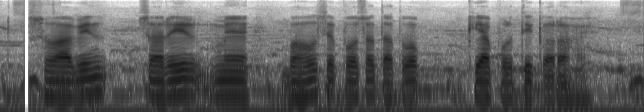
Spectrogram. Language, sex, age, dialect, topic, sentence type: Magahi, male, 18-24, Central/Standard, agriculture, statement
